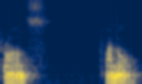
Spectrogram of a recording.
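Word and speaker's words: Frantz Fanon: আমি অতি সংক্ষেপে বলছি, আলজেরিয়ার মুক্তি সংগ্রামীদের একজন নেতা ছিলেন এক ভদ্রলোক, তার নাম হলো ফ্রান্স, উচ্চারণ হলে ফ্রান্স ফানো, তার নামও আপনারা অনেকে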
